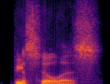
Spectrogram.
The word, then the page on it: bacillus: American English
